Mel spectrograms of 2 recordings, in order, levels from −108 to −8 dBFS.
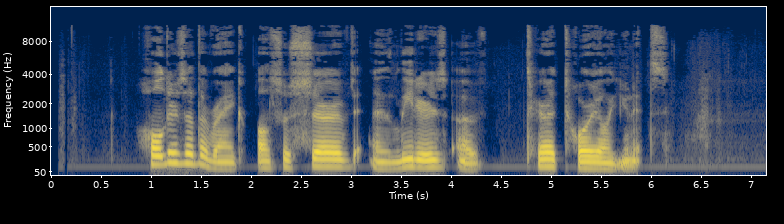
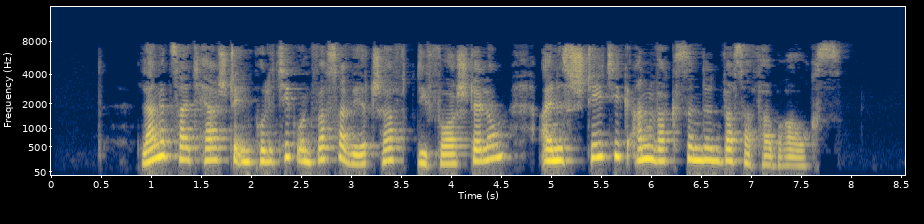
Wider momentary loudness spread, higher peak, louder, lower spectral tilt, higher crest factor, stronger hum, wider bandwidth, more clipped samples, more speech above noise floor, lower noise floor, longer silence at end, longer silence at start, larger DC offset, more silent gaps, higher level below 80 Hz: about the same, 13 LU vs 11 LU; about the same, -4 dBFS vs -2 dBFS; second, -22 LUFS vs -19 LUFS; about the same, -7 dB/octave vs -6 dB/octave; about the same, 18 dB vs 18 dB; neither; first, 11 kHz vs 8 kHz; neither; second, 44 dB vs 70 dB; second, -64 dBFS vs -88 dBFS; first, 1.05 s vs 0.7 s; about the same, 0.95 s vs 0.9 s; neither; neither; about the same, -58 dBFS vs -62 dBFS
